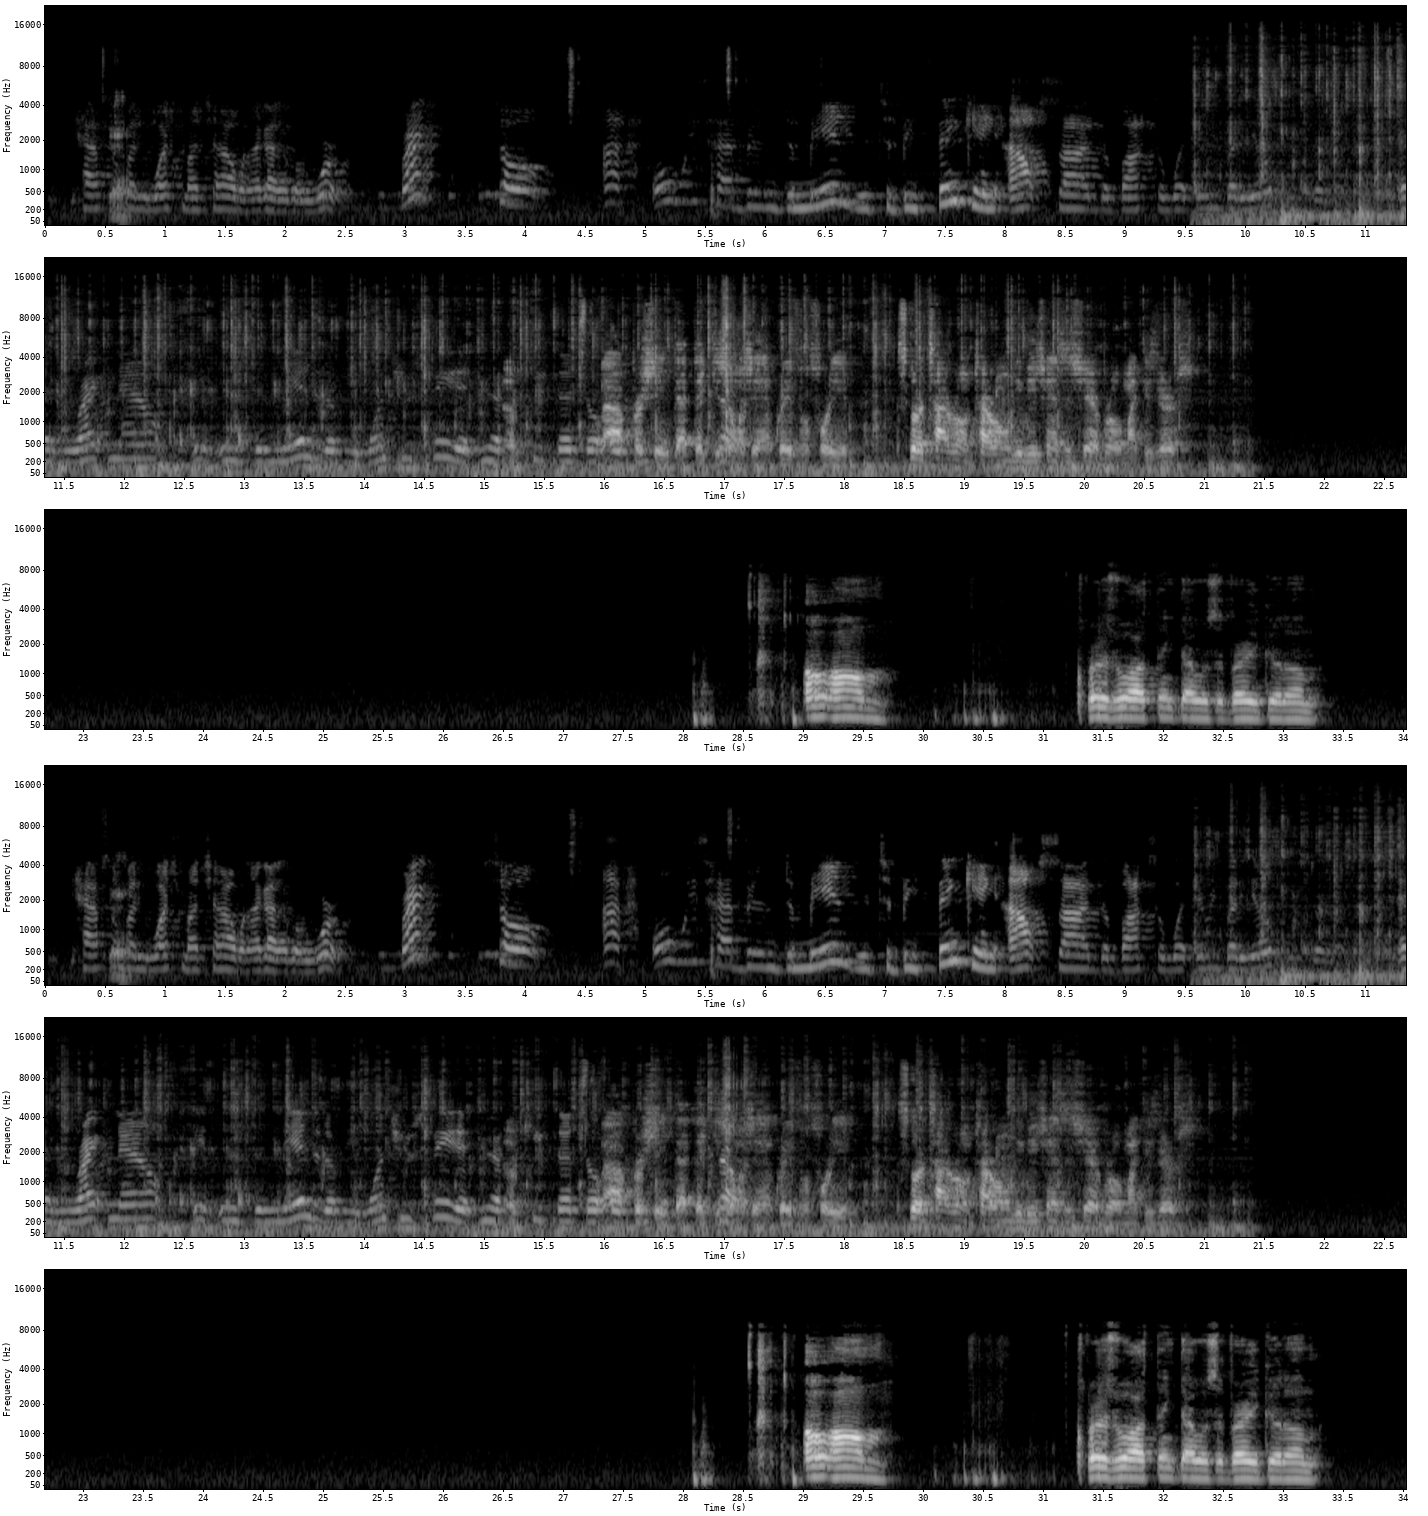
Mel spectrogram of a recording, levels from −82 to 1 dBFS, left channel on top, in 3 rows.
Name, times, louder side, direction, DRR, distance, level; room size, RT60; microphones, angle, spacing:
voice 1, 0.2-2.4 3.0-3.2 3.8-4.1 4.6-10.8 11.3-12.3 12.6-16.6 16.9-17.2, right 3 dB, 85° right, 2.5 m, -40 dB
sound 1, 9.5-21.4, left 3 dB, 40° left, 1.8 m, -42 dB
voice 2, 16.0-18.0 18.4-20.9, left 3 dB, 55° left, 2.4 m, -31 dB
voice 3, 29.0-29.7 31.4-33.3, right 4 dB, 50° right, 0.7 m, -21 dB
28.0 x 11.0 x 2.8 m
head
